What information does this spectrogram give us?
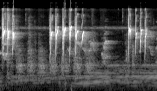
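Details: Lure song of a common iora, meant to arouse breeding mood and get others singing: three tight bursts of very high, rapid, evenly spaced chips, each volley about a second apart, over a low background tone.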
